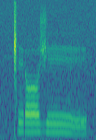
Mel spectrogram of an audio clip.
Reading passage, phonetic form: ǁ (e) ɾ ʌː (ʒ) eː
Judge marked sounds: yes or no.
yes, yes

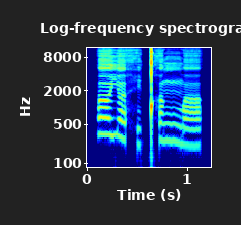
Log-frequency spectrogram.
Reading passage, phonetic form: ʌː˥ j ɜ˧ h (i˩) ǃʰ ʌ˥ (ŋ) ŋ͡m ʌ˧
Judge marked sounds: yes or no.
yes, yes

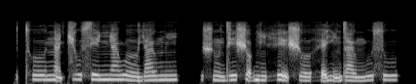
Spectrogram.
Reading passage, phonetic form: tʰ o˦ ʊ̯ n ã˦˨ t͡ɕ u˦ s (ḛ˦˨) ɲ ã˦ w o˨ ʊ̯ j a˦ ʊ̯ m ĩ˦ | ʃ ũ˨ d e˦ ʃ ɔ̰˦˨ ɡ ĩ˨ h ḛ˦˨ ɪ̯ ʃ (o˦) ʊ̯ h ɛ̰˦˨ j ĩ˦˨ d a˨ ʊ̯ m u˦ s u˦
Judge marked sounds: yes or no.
no, no

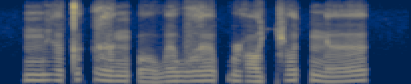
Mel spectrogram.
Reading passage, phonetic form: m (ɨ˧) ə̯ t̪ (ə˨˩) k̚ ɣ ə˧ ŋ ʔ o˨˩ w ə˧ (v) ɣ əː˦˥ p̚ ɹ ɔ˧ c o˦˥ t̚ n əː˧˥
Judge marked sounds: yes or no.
no, no, no

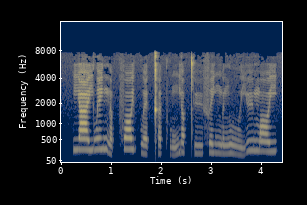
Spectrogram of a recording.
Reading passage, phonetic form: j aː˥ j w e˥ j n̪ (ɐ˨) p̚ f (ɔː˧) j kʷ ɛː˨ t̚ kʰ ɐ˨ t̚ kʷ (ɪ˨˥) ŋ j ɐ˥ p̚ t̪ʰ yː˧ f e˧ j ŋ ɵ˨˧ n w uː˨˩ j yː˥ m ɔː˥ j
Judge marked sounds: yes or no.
yes, no, yes

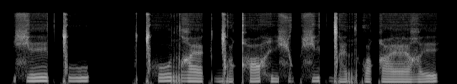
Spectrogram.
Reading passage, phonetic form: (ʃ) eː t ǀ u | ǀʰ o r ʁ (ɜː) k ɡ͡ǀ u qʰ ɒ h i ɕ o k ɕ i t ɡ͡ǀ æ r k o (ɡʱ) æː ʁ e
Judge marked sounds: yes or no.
no, no, no

